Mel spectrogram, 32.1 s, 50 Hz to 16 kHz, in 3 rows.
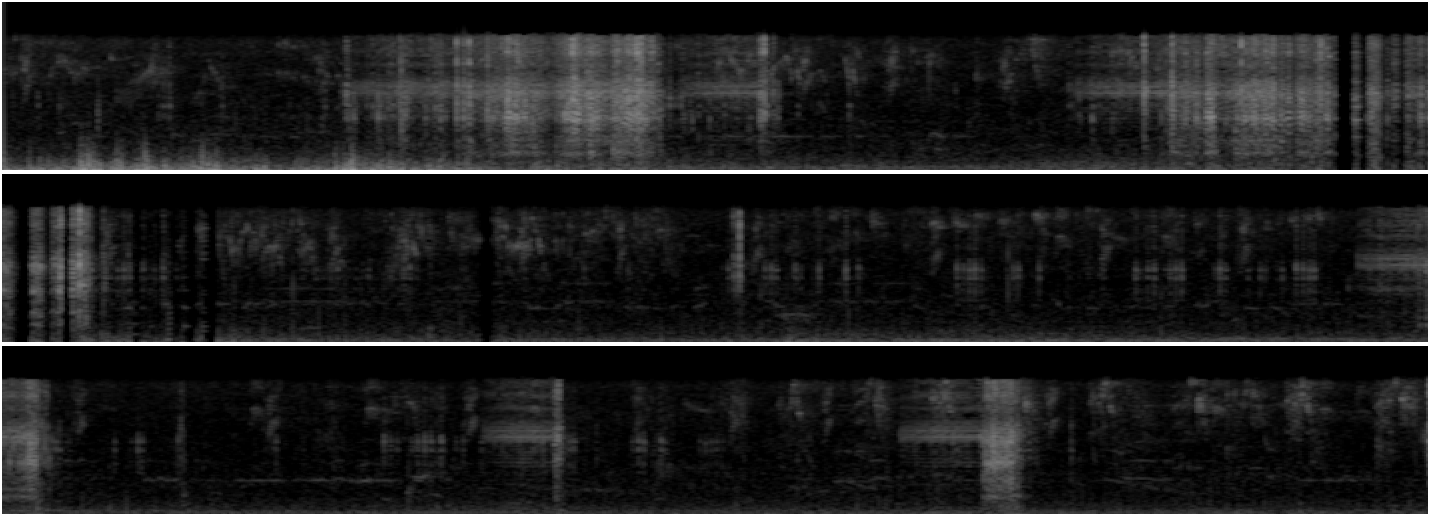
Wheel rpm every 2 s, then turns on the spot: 0, 0, 10, 0, 0, 20, 0, 0, 0, 0, 0, 0, 0, 0, 0, 10.
4-6 10-12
